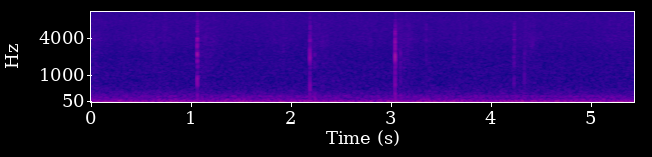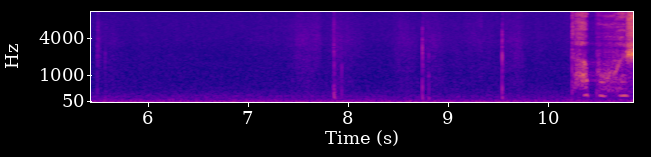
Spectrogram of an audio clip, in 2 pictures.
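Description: Soft footsteps tap on a hard floor.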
